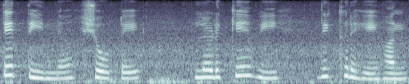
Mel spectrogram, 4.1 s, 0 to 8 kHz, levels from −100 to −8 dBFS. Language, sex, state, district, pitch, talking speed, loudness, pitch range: Punjabi, female, Punjab, Kapurthala, 240 Hz, 115 wpm, -19 LUFS, 215-280 Hz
